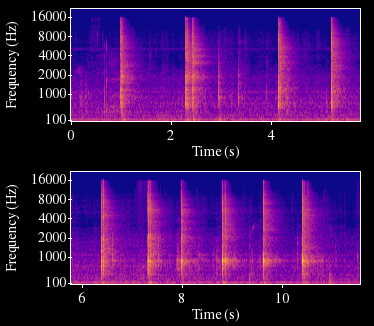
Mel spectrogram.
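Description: Plastic parts snap into place with sharp clicks.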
